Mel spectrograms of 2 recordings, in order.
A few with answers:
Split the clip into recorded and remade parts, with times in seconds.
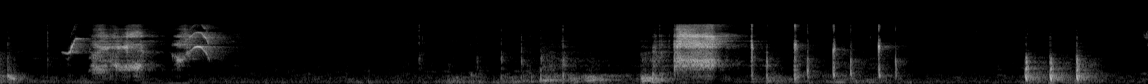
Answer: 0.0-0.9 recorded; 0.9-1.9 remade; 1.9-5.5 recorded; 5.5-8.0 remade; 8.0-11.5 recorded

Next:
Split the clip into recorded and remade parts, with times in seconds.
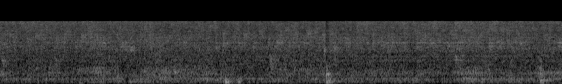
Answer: 0.0-1.0 remade; 1.0-4.0 recorded; 4.0-5.6 remade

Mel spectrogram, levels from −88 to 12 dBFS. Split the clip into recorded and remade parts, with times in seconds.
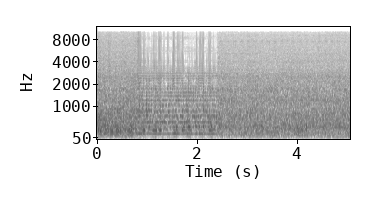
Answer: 0.0-0.8 recorded; 0.8-2.4 remade; 2.4-5.1 recorded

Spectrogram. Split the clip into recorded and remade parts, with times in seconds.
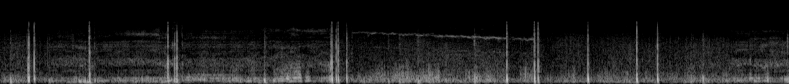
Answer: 0.0-0.5 recorded; 0.5-3.3 remade; 3.3-7.3 recorded; 7.3-7.9 remade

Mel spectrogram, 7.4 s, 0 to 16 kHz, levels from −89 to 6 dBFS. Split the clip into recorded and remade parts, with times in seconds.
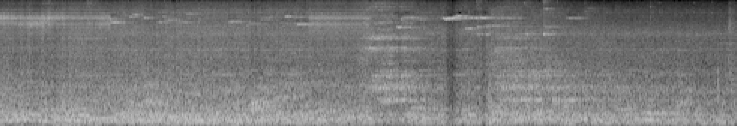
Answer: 0.0-1.1 remade; 1.1-3.1 recorded; 3.1-3.7 remade; 3.7-7.4 recorded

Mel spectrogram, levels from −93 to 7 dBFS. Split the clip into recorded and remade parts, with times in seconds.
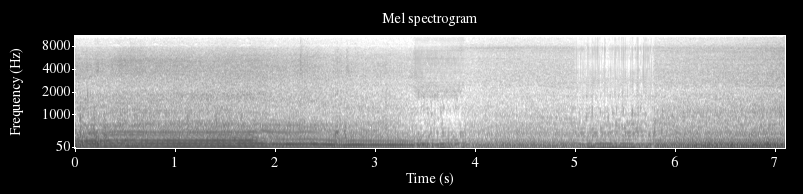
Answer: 0.0-3.4 recorded; 3.4-3.9 remade; 3.9-5.0 recorded; 5.0-5.8 remade; 5.8-7.1 recorded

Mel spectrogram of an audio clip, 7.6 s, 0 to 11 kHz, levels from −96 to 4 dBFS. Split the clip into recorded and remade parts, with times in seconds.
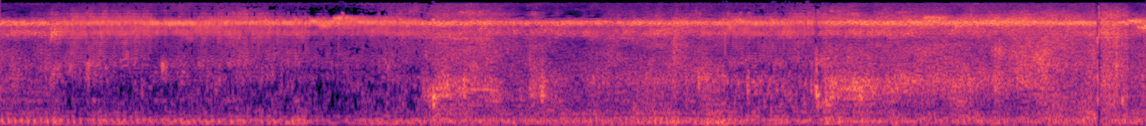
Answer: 0.0-0.4 recorded; 0.4-2.8 remade; 2.8-4.8 recorded; 4.8-5.5 remade; 5.5-7.6 recorded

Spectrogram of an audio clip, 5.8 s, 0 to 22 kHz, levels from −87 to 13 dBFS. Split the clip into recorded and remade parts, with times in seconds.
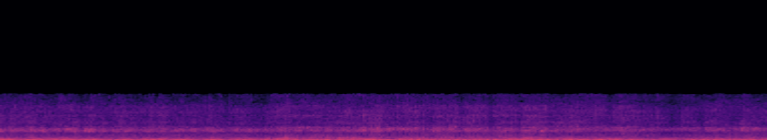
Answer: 0.0-1.7 recorded; 1.7-5.2 remade; 5.2-5.8 recorded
